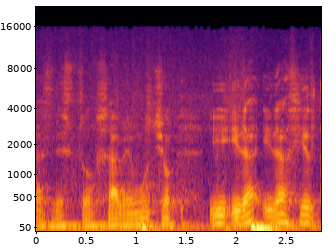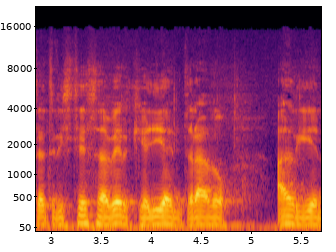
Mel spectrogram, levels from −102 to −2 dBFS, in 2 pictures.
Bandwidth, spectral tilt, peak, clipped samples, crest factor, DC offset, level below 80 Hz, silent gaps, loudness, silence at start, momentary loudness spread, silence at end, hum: 11.5 kHz; -6 dB/octave; -2 dBFS; under 0.1%; 16 dB; under 0.1%; -24 dBFS; none; -19 LUFS; 0 s; 9 LU; 0 s; none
